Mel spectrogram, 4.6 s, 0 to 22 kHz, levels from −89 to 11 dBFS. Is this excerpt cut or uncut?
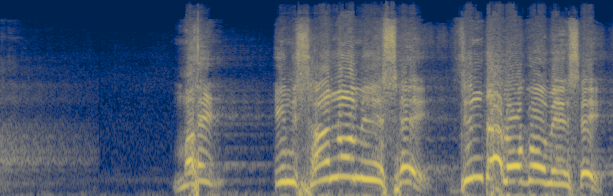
cut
